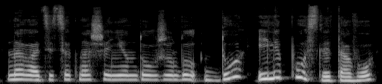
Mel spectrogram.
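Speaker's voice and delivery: usual speaking voice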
